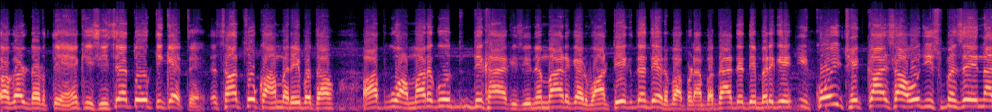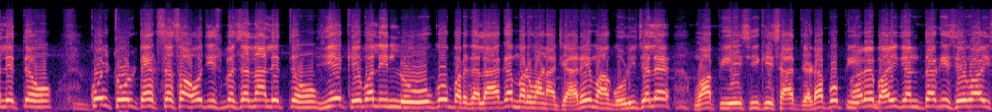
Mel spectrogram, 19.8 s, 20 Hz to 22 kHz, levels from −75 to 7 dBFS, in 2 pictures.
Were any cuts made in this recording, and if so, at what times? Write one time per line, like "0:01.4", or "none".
0:02.1
0:08.0
0:13.1
0:18.5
